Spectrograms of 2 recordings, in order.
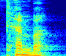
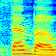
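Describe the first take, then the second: First: The name begins with a plain 't' sound. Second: The name begins with a 'th' sound. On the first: "I think the H is silent. It's Temba" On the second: "I can't say Themba without thinking I have like a swollen tongue or a lisp"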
